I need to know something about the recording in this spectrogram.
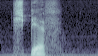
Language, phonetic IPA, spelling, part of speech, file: Polish, [ɕpʲjɛf], śpiew, noun, Pl-śpiew.ogg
